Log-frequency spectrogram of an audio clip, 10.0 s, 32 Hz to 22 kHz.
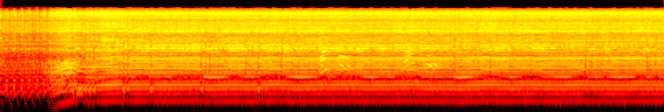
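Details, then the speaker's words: Generator with a Yamaha MZ80 engine, a first-pull starter, owned for years: a steady, even single-cylinder beat at a constant governed speed with no misses, surging or knocks. Healthy normal running; the owner calls it a really good runner. "that mz80 engine in it real good uh about that wind generator going had that for years and uh it's a really good runner"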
